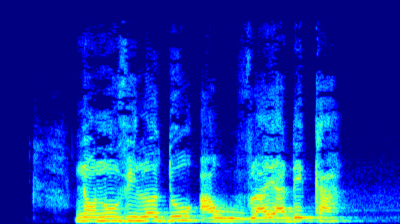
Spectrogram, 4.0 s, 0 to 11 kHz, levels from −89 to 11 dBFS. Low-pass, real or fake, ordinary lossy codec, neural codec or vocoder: 9.9 kHz; real; MP3, 48 kbps; none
